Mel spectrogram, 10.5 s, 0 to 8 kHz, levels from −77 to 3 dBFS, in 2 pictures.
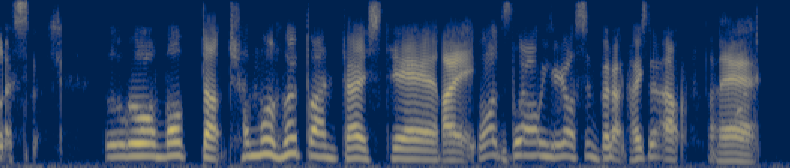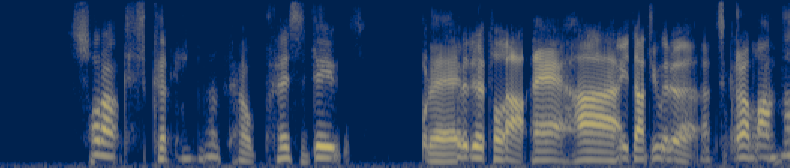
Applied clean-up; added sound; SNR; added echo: neural diffusion model UNIVERSE++.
